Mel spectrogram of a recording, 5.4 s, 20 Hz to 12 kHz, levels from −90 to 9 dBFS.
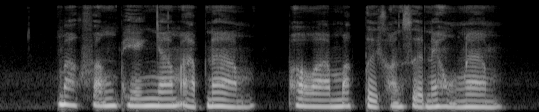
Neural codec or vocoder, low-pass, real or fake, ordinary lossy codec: none; 9.9 kHz; real; none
